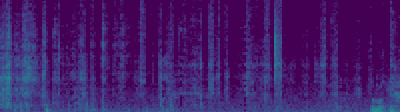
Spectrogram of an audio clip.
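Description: Paper and thin card being handled and slid into a card pocket: soft rustling and rubbing, with a single sharp click about three seconds in.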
